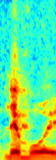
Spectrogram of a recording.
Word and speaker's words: Nimue: Yeah, Nimue, yeah.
